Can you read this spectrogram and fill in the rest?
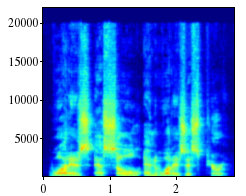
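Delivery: ordinary talk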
